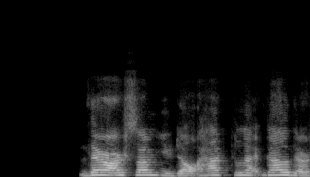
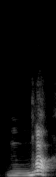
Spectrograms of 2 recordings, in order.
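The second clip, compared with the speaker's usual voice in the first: kiss sound. Real, not acted. Host blowing a kiss to the next guest. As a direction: blow a kiss into the mic.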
